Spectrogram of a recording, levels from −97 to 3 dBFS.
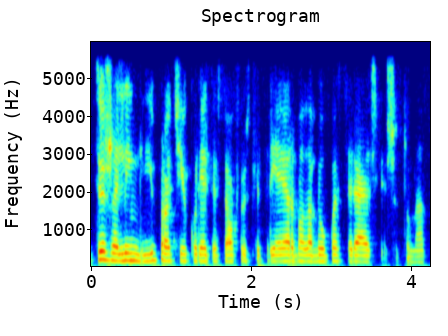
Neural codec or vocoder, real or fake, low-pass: codec, 16 kHz, 8 kbps, FunCodec, trained on Chinese and English, 25 frames a second; fake; 5.4 kHz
